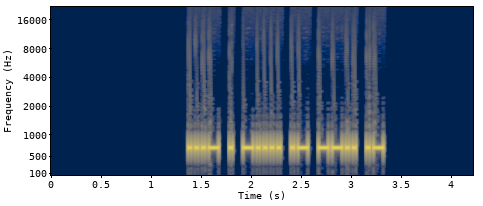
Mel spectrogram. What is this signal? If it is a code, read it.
Morse code, heard as a keyed tone, about 34 wpm, 700 Hz. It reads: VE6AZA
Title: DXCC-100 Call Signs - 6 Characters - Repeated 3x - 35wpm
